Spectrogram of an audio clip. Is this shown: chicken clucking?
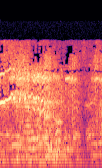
no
